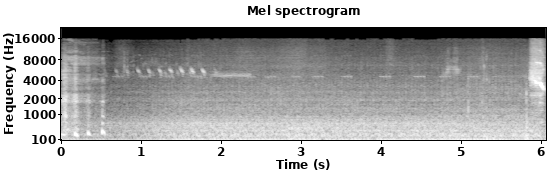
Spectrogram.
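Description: A faint bird calls: a quick run of high notes, then a single high pip repeated two or three times a second, over a steady low rumble. A few short knocks at the start and a sharp, loud high sound at the very end.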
